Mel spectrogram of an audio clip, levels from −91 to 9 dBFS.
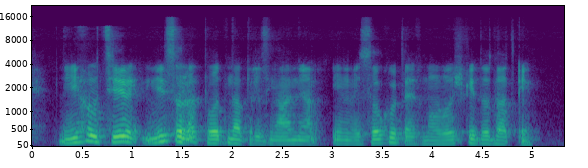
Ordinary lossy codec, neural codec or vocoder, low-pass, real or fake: Opus, 24 kbps; codec, 32 kHz, 1.9 kbps, SNAC; 14.4 kHz; fake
